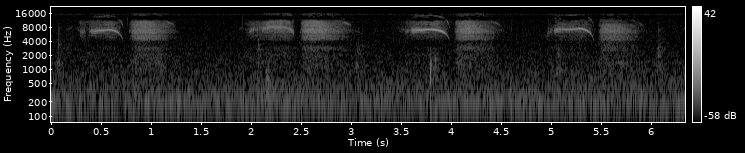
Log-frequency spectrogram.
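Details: Rhythmic paired breath noises at about 40 a minute with a thin whistle each cycle, louder this time, from a sleeping dog; snoring.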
